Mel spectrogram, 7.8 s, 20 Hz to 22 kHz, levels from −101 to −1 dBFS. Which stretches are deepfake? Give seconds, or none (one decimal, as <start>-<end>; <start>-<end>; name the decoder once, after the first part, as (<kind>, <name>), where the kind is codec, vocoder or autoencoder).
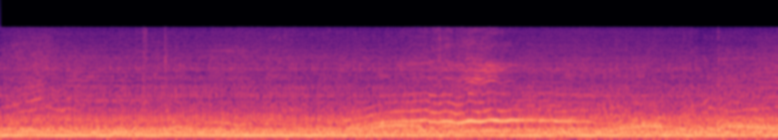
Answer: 5.3-6.7 (autoencoder, DAC-VAE)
